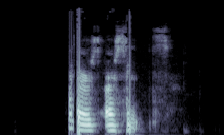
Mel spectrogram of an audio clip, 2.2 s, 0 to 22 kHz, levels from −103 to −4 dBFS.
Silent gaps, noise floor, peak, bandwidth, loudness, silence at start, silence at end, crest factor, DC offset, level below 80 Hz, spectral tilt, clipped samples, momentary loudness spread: none; -75 dBFS; -4 dBFS; 16 kHz; -22 LUFS; 0.7 s; 0.85 s; 22 dB; under 0.1%; -52 dBFS; -6 dB/octave; under 0.1%; 18 LU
